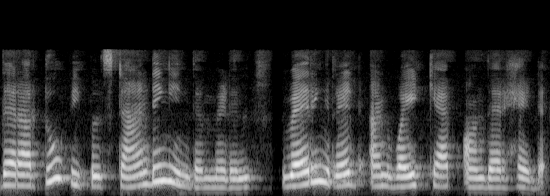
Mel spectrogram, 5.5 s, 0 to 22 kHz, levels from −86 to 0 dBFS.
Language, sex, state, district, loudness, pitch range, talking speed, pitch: English, female, Telangana, Hyderabad, -17 LUFS, 185-230 Hz, 175 wpm, 210 Hz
